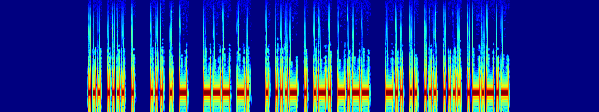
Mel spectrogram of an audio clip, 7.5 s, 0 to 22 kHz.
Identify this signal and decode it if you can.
Morse code, heard as a keyed tone, about 40 wpm, 700 Hz. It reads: SHE SET ON EVERY DISH.
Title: Sentences from Top 1300 Words 40wpm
